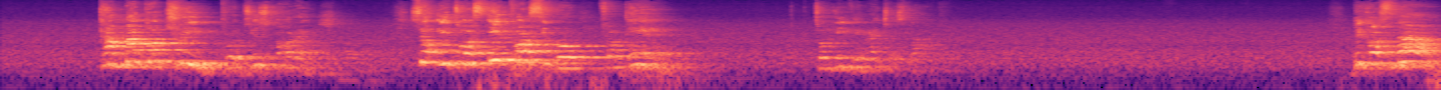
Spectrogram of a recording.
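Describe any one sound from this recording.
A young man speaks loudly and with animation in a room with a slight echo.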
